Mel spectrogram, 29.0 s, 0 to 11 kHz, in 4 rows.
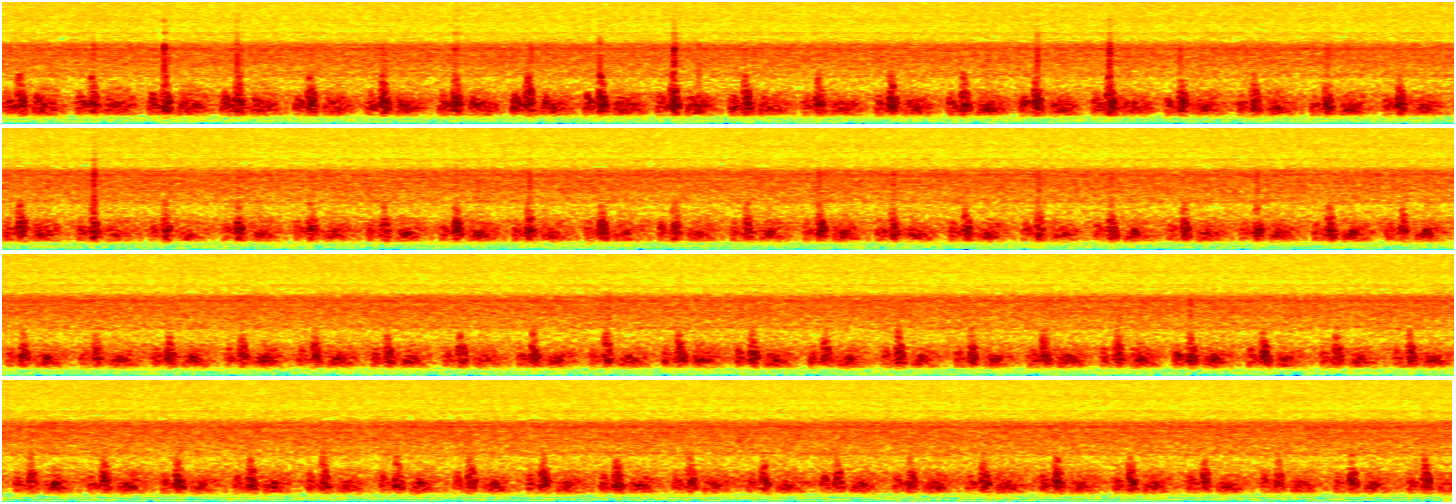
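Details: Fetal heartbeat on a Sonoline B fetal Doppler at 13 weeks 1 day of pregnancy: rapid, regular whooshing at about 165 beats a minute, a normal first-trimester rate.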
